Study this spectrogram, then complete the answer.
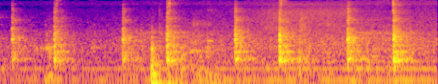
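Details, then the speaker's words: Vintage kitchen pendulum clock after cleaning, oiling and reassembly, levelled: ticks in a limping short-long rhythm, out of beat; fix is bending the crutch rod to the pendulum slightly to centre it. "not a smooth tip and to smooth that out a second here to smooth this ticking sound out this rod here that goes up to the ticker you need to bend that just a little bit"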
